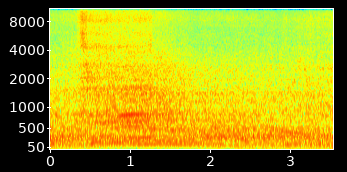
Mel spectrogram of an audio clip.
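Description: A steady, rumbling hot rod engine in a rat rod car idles loudly and continuously nearby, with a rough low-end throb and no voices; its distributor dwell needs setting.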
